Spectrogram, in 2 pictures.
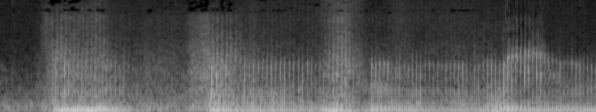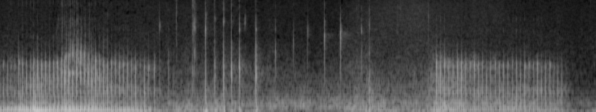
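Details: Pulsing cat purr in several swelling phrases, each inhaled and exhaled rumble clearly separated, interrupted around eight seconds by quick clicking and tapping before the purring resumes.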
